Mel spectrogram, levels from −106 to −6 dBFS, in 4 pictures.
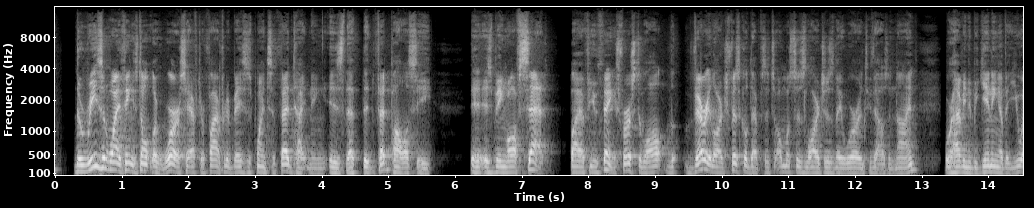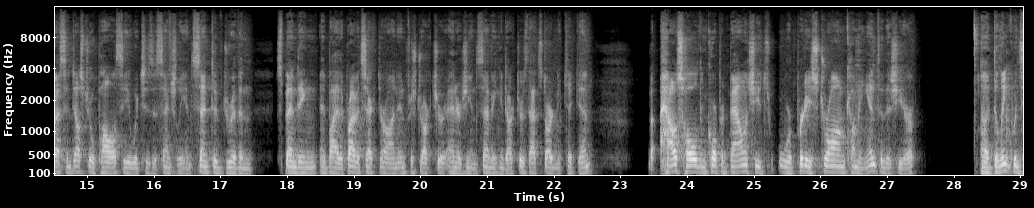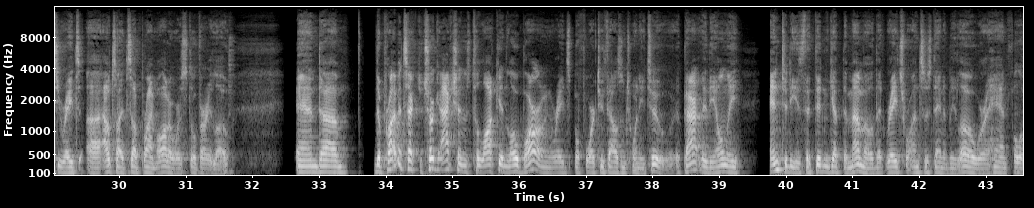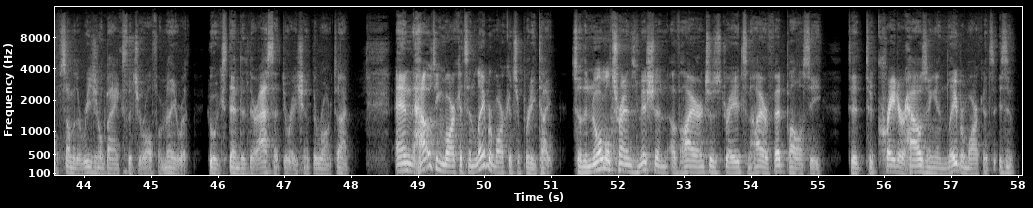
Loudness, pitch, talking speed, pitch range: -26 LUFS, 120 Hz, 180 wpm, 110-130 Hz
